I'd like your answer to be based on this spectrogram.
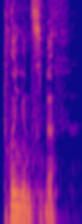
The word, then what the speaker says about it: Klingensmith: So the researcher Beth Klingensmith has suggested You just said a better name wrong, and then say him again. – Klingensmith. – You said Klingenman, and that's better than yeah. Klingensmith.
